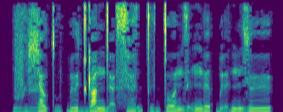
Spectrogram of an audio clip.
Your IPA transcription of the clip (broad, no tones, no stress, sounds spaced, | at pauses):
v i̤ ɮ æ tʷ i̤ ɓ y d ɖ ɑ n d æ̰ s æ̤ d t̪ i̤ d t̪ o ə̯ n z ḭ ŋ e ɓ ḛ d n z y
